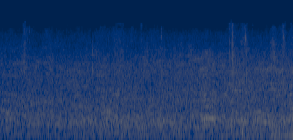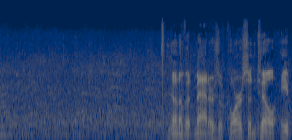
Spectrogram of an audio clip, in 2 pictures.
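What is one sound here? A seated crowd murmurs and chatters.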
